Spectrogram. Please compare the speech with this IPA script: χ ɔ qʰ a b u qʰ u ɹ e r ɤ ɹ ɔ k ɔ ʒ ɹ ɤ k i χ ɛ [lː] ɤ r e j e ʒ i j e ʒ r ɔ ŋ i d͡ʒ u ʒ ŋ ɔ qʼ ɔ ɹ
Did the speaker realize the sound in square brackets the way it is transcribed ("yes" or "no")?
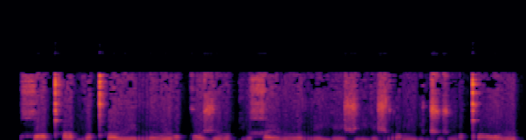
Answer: no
